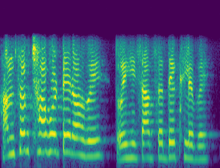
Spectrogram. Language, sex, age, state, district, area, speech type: Maithili, female, 60+, Bihar, Madhubani, rural, conversation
